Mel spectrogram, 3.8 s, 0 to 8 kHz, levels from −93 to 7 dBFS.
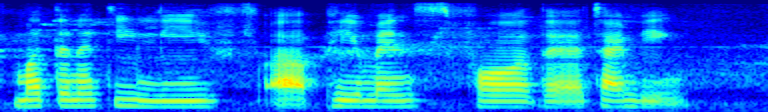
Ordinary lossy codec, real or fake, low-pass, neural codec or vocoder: none; real; 7.2 kHz; none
